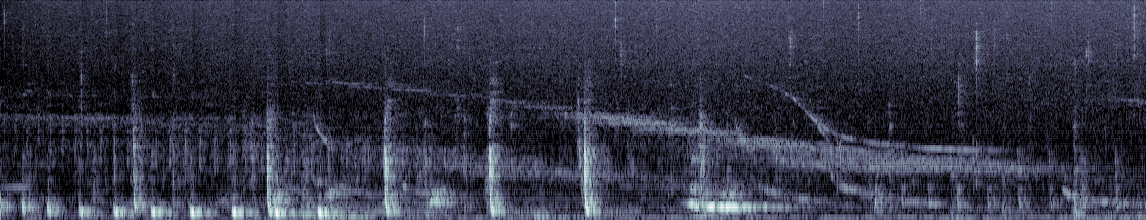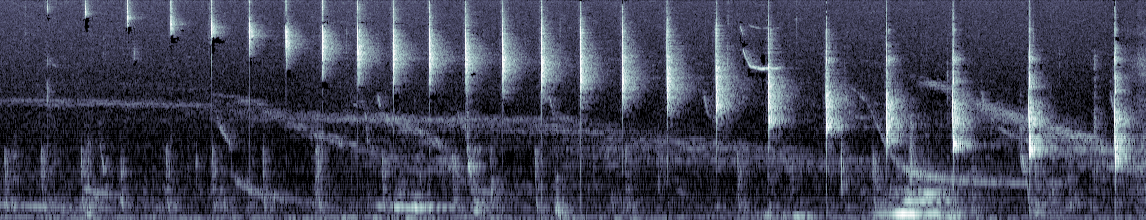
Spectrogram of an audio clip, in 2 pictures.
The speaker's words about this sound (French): Et je vous propose d'écouter quelques secondes pour le plaisir cette bande son, cette magnifique combinaison de sons de l'Antarctique. Ici, nous avons des phoques et des baleines.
